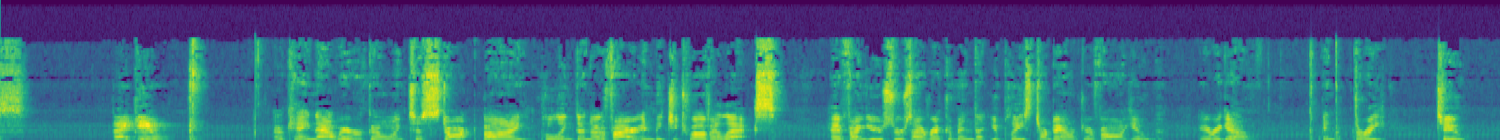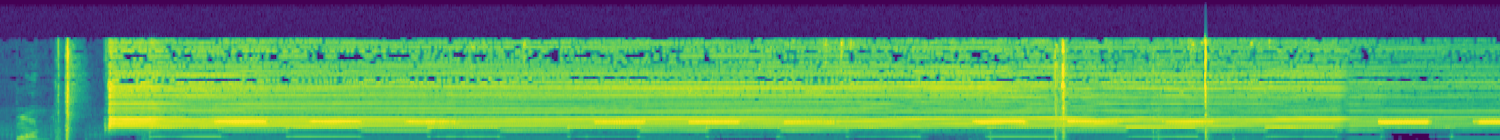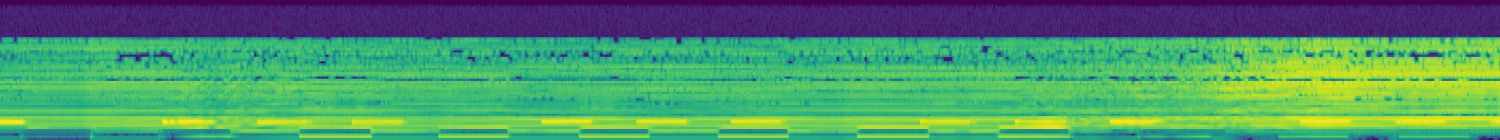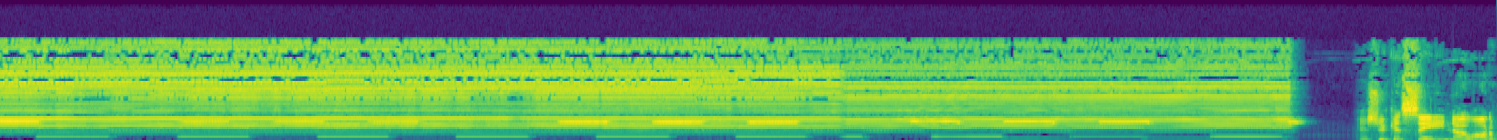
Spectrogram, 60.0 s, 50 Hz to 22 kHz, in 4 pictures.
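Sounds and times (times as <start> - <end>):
buzzy fire alarm horn: 16.0 - 58.2.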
